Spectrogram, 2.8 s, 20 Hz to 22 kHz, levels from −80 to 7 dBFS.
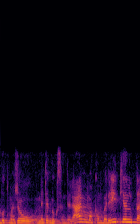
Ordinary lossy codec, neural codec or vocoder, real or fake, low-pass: Opus, 16 kbps; codec, 16 kHz in and 24 kHz out, 2.2 kbps, FireRedTTS-2 codec; fake; 7.2 kHz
